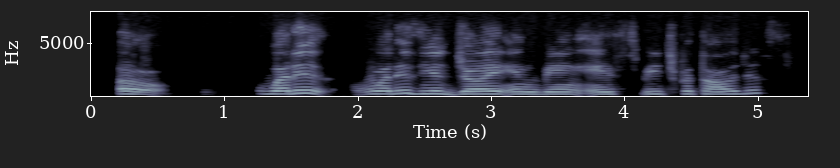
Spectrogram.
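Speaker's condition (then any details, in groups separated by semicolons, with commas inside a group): Cerebral palsy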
